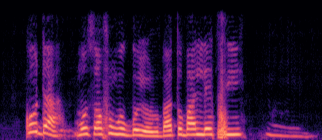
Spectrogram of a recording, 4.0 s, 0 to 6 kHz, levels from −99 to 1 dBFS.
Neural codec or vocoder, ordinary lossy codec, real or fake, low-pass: codec, 16 kHz, 8 kbps, FreqCodec, smaller model; none; fake; 5.4 kHz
